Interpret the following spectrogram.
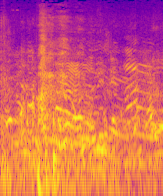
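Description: Several people talking over one another in loose, overlapping chatter.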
